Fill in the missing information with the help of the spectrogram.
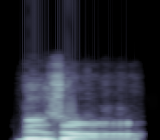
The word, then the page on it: bizarre: British English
